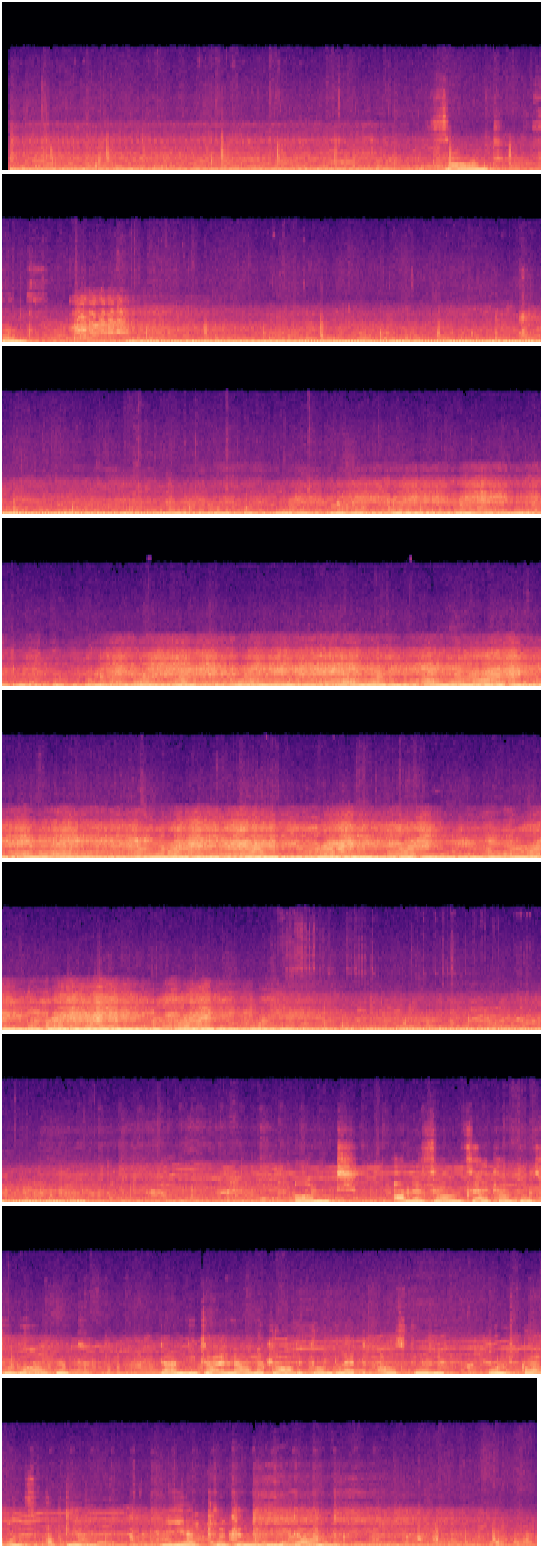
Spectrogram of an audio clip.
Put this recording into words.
klangrätsel eines motorradgeschäfts - und sound erkannt ? soundmap nrw: topographic field recordings, social ambiences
